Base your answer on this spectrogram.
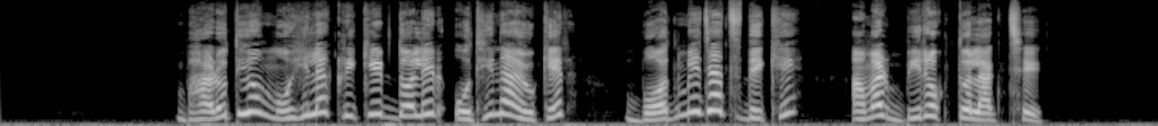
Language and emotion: Bengali, disgusted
